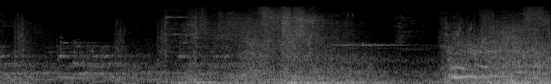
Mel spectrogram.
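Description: Magic spell effects crackle and whoosh in a video game battle.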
